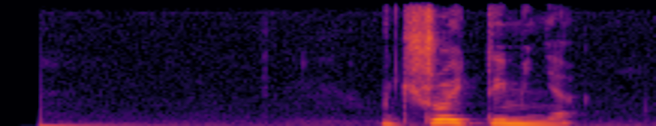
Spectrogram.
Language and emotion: Russian, neutral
